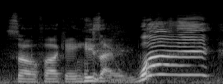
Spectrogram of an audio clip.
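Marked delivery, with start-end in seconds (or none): 1.4-2.1 high and loud, a stunned cry of disbelief; shocked what. Retold or imitated. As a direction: yelp it out in shock. Friend's shocked reply retold.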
